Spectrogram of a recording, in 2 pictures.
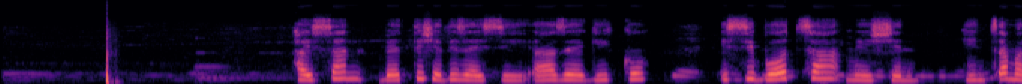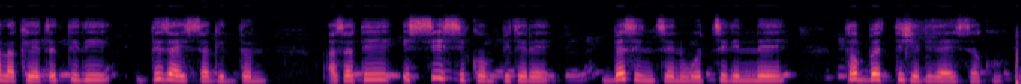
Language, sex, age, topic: Gamo, female, 25-35, government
